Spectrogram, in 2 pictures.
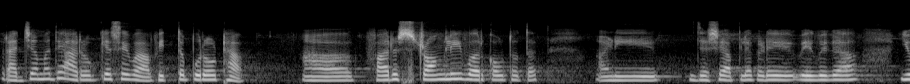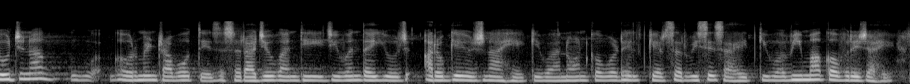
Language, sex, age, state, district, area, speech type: Marathi, female, 30-45, Maharashtra, Buldhana, urban, spontaneous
